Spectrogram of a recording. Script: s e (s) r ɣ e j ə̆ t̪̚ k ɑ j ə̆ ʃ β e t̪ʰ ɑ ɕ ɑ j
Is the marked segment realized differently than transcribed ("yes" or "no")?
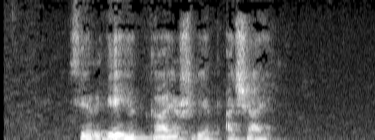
yes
